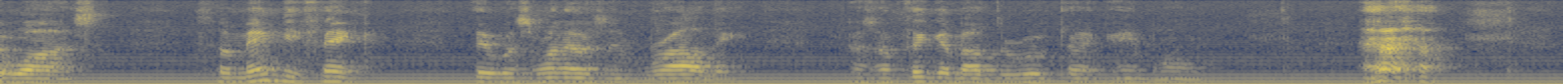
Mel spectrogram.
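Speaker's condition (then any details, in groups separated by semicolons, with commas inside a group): ALS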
